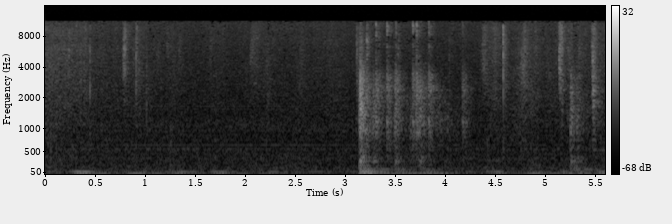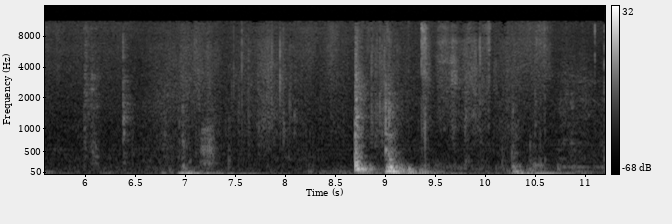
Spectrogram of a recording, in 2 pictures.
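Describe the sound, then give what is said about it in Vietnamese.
A door being closed lands as a heavy, low thud near the end, rising out of a quiet background of rustling and light clicking. “Mình đóng cái cửa nữa”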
